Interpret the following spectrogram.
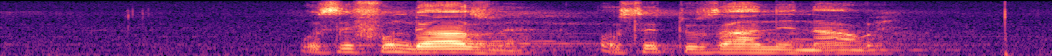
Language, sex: Zulu, male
